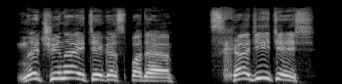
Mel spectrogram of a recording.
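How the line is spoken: Shout. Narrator (Russian): выкрикнул святополк Аполлинарьевич Мирский

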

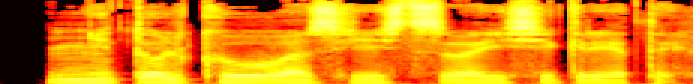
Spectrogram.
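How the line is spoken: Smirking snort. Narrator (Russian): хмыкнул я в ответ

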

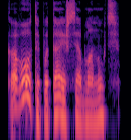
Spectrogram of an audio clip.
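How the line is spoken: Calm. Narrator (Russian): спокойно произнес он

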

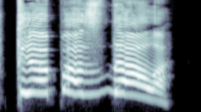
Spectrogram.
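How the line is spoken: Shouting. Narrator (Russian): закричал он

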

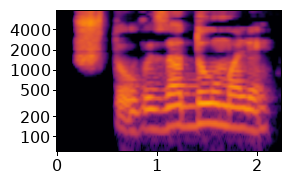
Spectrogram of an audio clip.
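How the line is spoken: Restrained angry growl. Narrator (Russian): прорычал, едва сдерживая эмоции

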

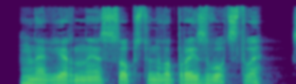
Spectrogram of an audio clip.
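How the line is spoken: Through gritted teeth. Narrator (Russian): сказала Али сквозь зубы

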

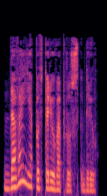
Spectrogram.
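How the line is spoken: Calm. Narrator (Russian): спокойно продолжила

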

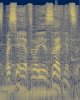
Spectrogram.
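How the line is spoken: Man's mocking snort. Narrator (Russian): хмыкнул мужчина

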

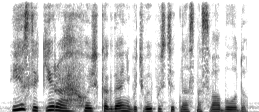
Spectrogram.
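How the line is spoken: Sighing. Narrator (Russian): вздохнула я

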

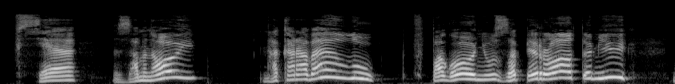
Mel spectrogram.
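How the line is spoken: Quavering old man's shout. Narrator (Russian): дребезжащим голосом крикнул капитан Христофор Колумб

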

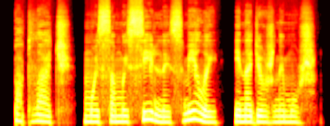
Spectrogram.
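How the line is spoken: Whisper. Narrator (Russian): Маша шепнула

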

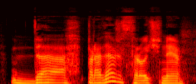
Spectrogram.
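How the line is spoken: Thoughtful, heavy sigh. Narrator (Russian): задумчиво сказал он и тяжело вздохнул

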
